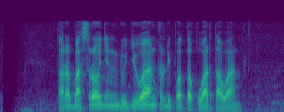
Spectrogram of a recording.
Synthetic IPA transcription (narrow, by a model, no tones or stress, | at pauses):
t̪aɾabasɾɔd͡ʒɨŋdud͡ʒuankɨrdipɔt̪ɔkuwart̪awan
